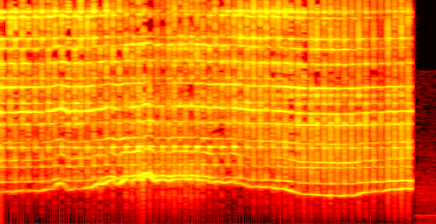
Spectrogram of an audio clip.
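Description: A loud ringing sound effect, pulsing rapidly like an alarm bell, its pitch rising a little and then sinking; it cuts off suddenly at the end.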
